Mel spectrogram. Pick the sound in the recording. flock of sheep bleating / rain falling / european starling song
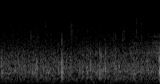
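rain falling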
